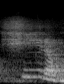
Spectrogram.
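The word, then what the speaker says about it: щи: 쉬라고 합니다. 러시아 말로 쉬. 쉬 발음이 좀 그렇죠? 네, 이게 쉬예요.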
